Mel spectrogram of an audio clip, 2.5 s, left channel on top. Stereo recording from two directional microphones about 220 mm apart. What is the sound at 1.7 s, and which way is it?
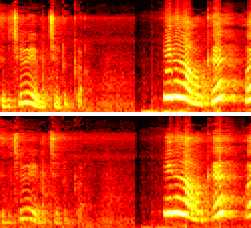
Speech, 50° left (ahead or behind).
